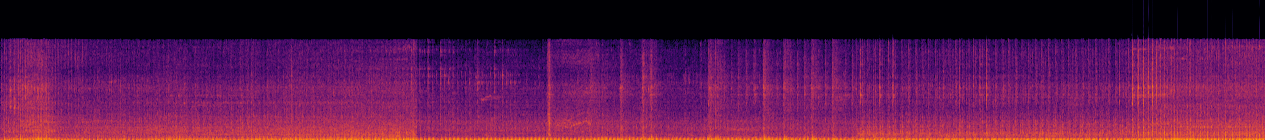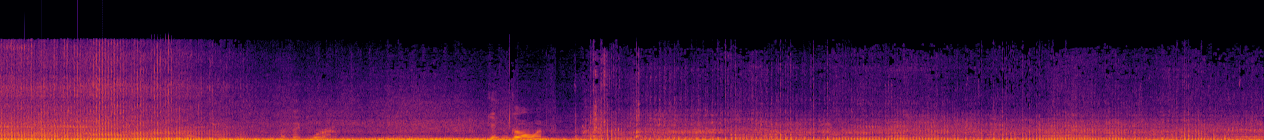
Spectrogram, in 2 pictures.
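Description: Small engine running and revving across several cut-together shots, with voices over it.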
